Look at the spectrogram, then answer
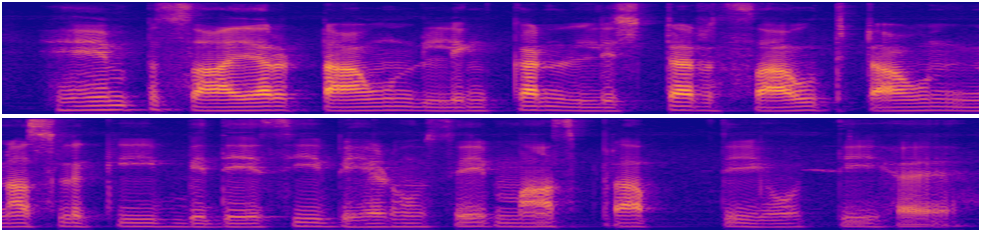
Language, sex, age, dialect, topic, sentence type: Hindi, male, 31-35, Awadhi Bundeli, agriculture, statement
